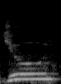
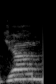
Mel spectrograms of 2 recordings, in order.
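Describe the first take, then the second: First: "joule" said as JOOL, rhyming with pool; alternative pronunciation. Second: "joule" said as JOWL, rhyming with owl; alternative pronunciation. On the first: Teacher showing students one way some people say it, "joule" as JOOL. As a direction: say "joule" with a long oo. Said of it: "Some people call it joule". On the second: Teacher showing students the other way people say it, "joule" as JOWL. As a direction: say "joule" with an ow vowel. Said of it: "some people pronounce it joule". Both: Shown as a demonstration.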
